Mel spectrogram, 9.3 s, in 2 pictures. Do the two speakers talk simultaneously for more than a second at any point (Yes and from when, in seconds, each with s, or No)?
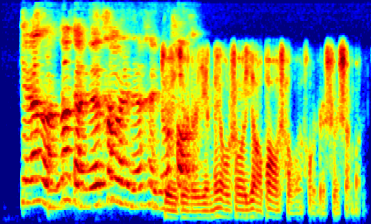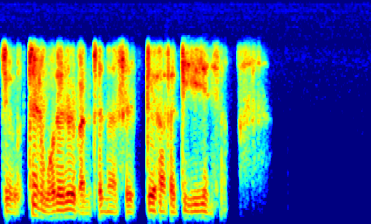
No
